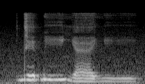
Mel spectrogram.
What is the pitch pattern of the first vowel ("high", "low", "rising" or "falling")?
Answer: high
